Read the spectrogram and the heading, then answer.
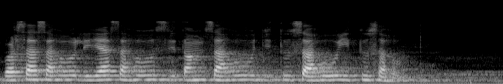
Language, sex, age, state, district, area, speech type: Odia, female, 60+, Odisha, Balangir, urban, spontaneous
